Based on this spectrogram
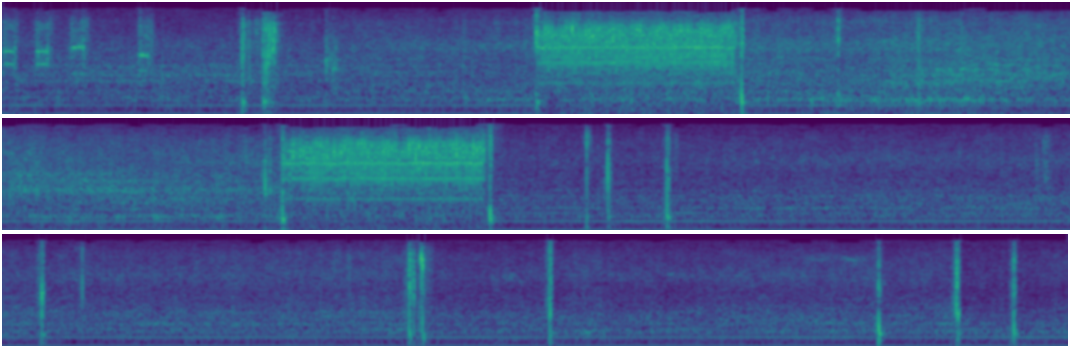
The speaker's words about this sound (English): It goes half speed, and then there are no ticks at the end when the induction noise comes on. You just hear the induction noise loud and clear.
